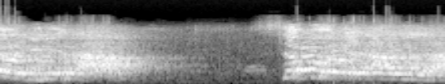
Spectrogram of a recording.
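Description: A man shouting emphatically into a microphone, in two loud bursts about a second and a half apart.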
